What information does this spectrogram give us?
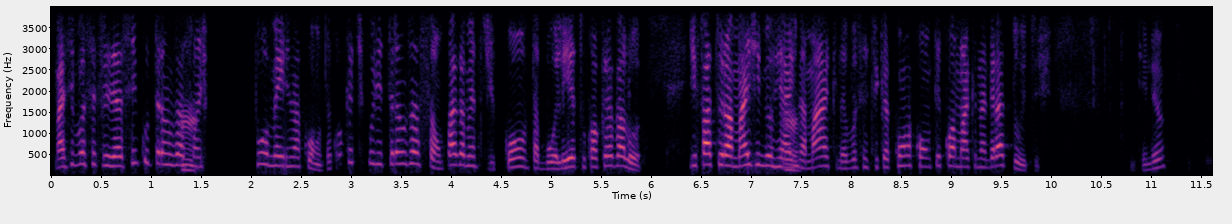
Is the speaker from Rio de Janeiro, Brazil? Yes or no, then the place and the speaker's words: yes; Rio de Janeiro, Brazil; é que eu sou do Rio.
